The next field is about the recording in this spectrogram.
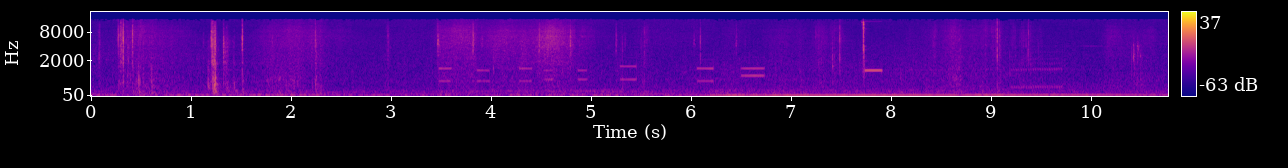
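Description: Touch-tone dialing on a limousine's car phone: a quick run of short electronic beeps, then a few more spaced-out tones, over a steady low engine hum.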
